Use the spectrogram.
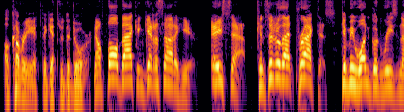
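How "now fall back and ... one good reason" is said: high, loud commands; battle shout; shouted orders. Acted. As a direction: yell to the team over gunfire.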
